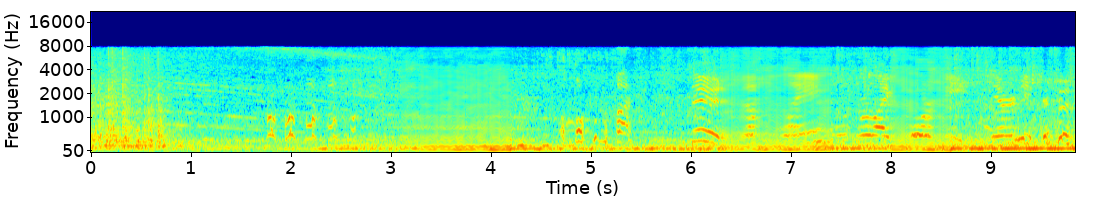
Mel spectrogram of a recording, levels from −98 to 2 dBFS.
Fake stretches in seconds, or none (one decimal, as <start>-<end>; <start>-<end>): 3.1-4.2; 6.3-7.4; 8.0-8.6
